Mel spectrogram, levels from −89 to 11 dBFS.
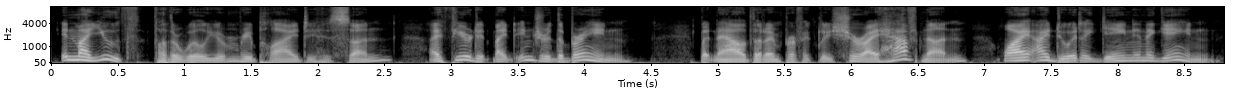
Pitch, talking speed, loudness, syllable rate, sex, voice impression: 135 Hz, 220 wpm, -21 LUFS, 5.6 syllables/s, male, masculine, adult-like, tensed, hard, fluent, cool, intellectual, calm, slightly mature, elegant, wild, lively, strict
